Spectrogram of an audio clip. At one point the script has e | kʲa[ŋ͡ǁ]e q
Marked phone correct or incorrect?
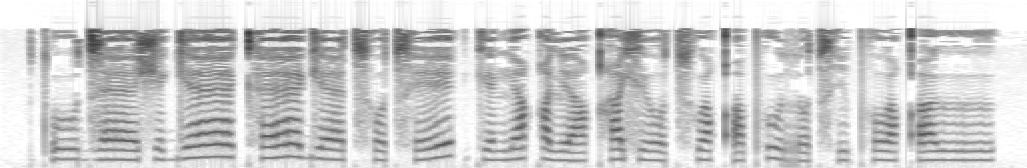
incorrect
